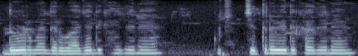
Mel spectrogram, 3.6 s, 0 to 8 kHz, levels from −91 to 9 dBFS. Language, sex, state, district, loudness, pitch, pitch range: Hindi, male, Uttar Pradesh, Lalitpur, -15 LUFS, 165 Hz, 160-170 Hz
